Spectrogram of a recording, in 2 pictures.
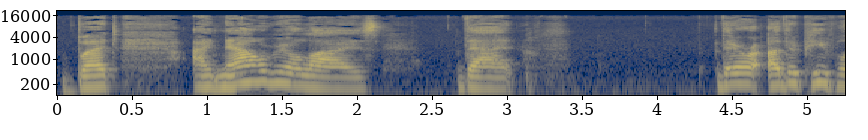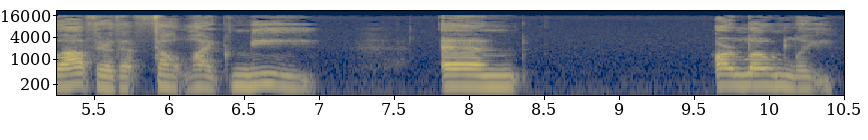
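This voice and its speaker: A woman hosting her own podcast, talking earnestly and haltingly, often restarting and repeating words. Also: fairly low pitch, steady tone. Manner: earnest and heartfelt, with bursts of laughter. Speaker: podcast host. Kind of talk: casual solo podcast monologue.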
